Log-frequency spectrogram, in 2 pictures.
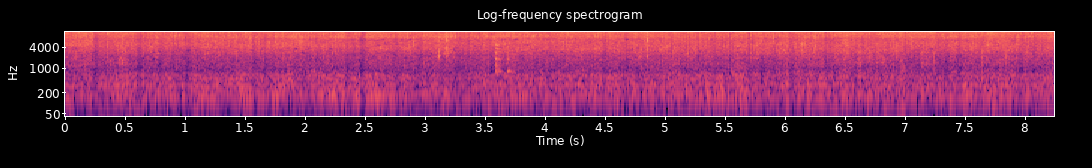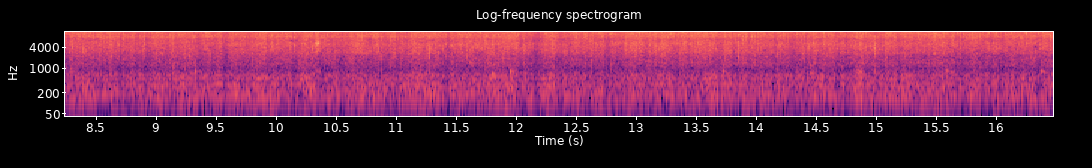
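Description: Slices of Cantonese turnip cake (lo bak go) sizzling steadily as they pan-fry with little or no oil in a nonstick frying pan. A few light clicks come from metal tongs turning the pieces.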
